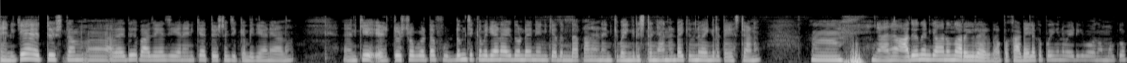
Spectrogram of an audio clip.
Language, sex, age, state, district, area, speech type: Malayalam, female, 30-45, Kerala, Kozhikode, urban, spontaneous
